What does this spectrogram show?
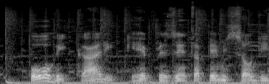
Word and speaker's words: Ohikari: É colocado o artigo O na frente do Hikari. Então, quando você se dirige ao objeto que é a Medalha da Luz Divina, você pronuncia o Hikari.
